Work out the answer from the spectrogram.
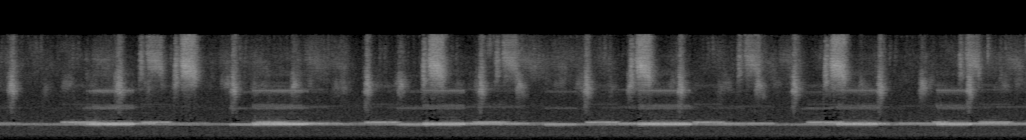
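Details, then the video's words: Warm summer night in Bulgaria, crickets in the grass: continuous high-pitched trilling that swells and fades every second or two, over a chorus of fainter, sharper insect pulses higher up; surround-microphone recording. "Cricket Sounds - Crickets Chirping at Night"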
